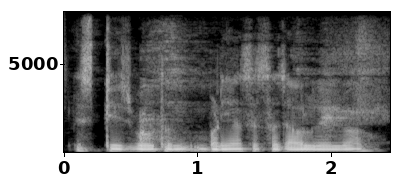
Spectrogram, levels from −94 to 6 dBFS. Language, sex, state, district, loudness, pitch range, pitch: Bhojpuri, male, Uttar Pradesh, Gorakhpur, -18 LUFS, 95-100 Hz, 95 Hz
